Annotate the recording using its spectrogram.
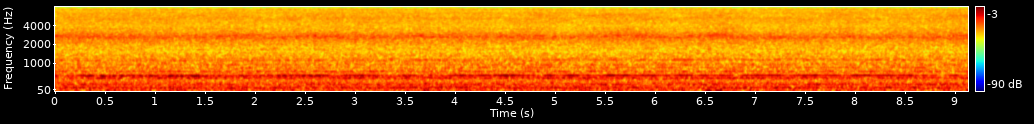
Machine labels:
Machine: fan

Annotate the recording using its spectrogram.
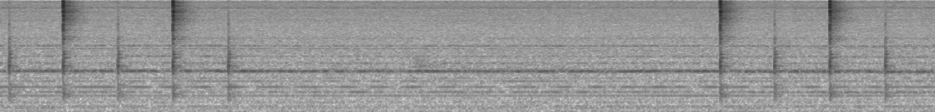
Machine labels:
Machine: valve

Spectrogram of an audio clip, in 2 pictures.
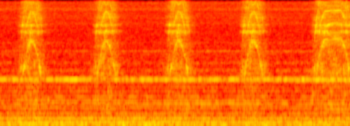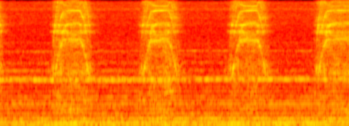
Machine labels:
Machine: slide rail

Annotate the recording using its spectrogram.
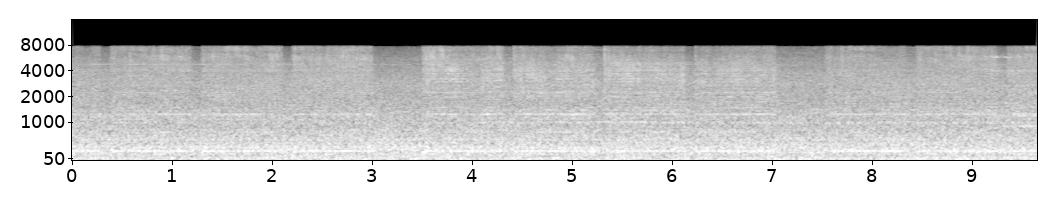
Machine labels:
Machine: slide rail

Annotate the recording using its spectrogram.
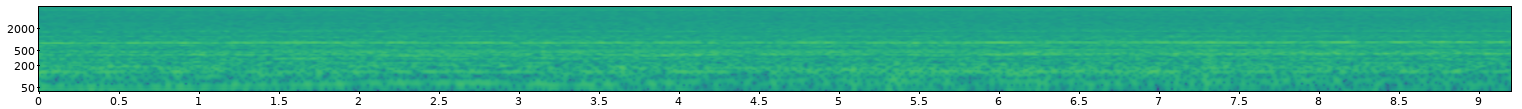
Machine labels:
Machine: fan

